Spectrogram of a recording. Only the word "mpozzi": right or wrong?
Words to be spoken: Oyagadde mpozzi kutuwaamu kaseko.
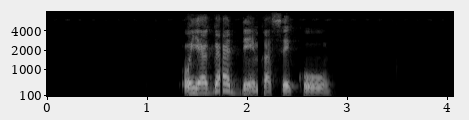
wrong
